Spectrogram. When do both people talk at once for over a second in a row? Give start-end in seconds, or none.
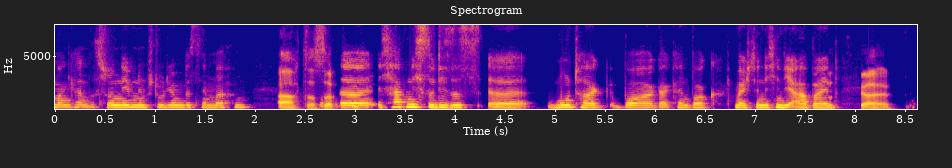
none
